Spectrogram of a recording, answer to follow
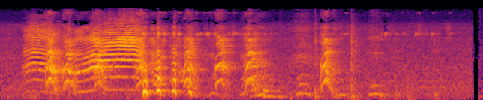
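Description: A baby laughing in high-pitched, wavering squeals, then a string of shorter laughing bursts that grow fainter toward the end.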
